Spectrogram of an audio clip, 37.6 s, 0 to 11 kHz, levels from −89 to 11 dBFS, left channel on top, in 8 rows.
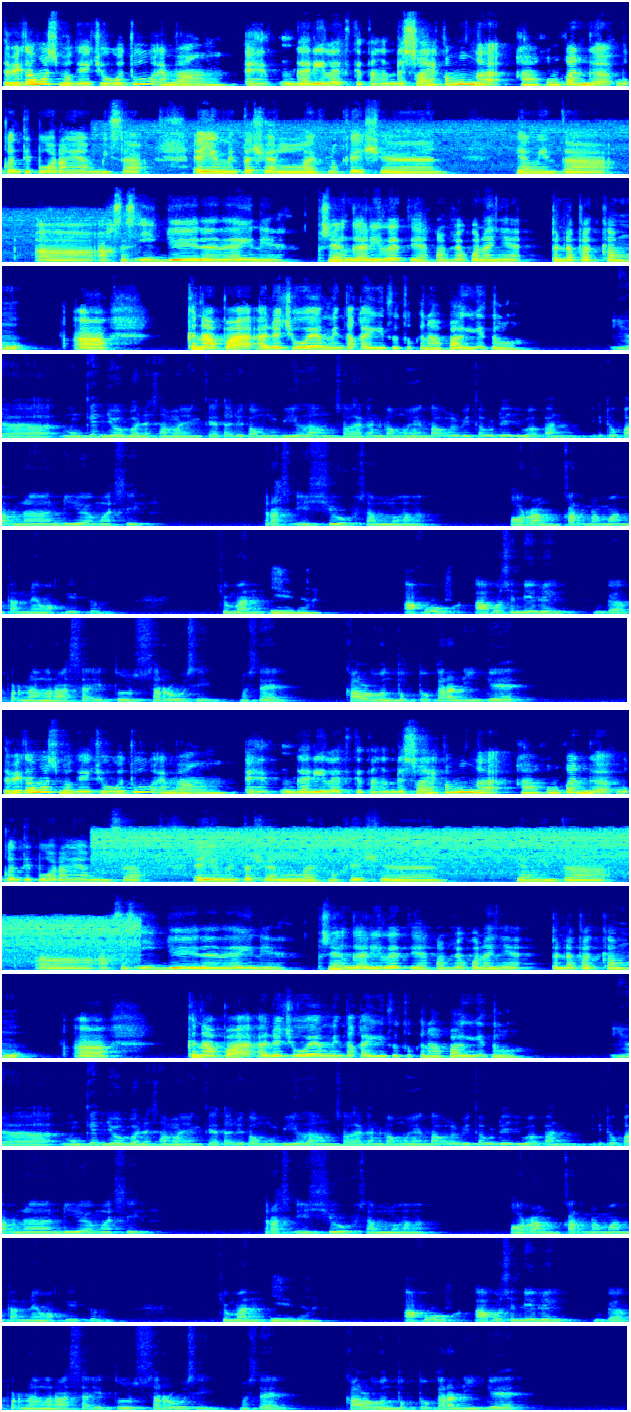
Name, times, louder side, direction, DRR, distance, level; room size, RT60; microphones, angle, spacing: voice 1, 0.0-9.3 9.6-14.3 14.6-15.2 15.5-18.0 30.2-30.6, left 3 dB, 30° left, 0.5 m, -29 dB
sound 1, 5.4-10.4, right 11 dB, 45° right, 0.5 m, -40 dB
voice 2, 18.7-24.6 25.5-26.7 27.3-29.0 29.9-30.2 31.2-35.0 35.5-36.7, equal, 5° left, 1.3 m, -40 dB
14.0 x 11.5 x 2.4 m
head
